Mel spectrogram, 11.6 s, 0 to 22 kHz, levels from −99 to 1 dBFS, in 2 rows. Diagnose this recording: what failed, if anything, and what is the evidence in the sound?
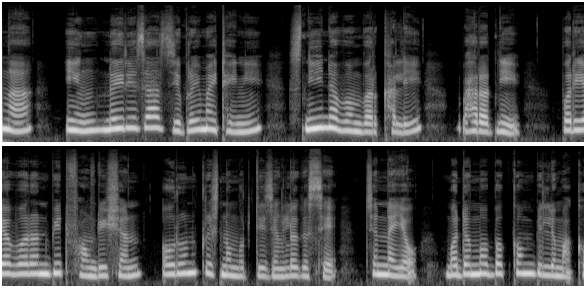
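Nothing failed in this speech recording, and no stage of the chain shows a fault. None of the capture, conversion, transmission or playback stages leaves any audible evidence of a problem.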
